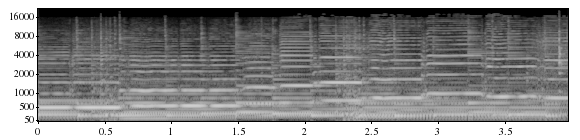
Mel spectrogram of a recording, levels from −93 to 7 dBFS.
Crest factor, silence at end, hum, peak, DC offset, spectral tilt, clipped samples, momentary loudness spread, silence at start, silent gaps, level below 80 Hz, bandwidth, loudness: 14 dB; 0 s; none; -2 dBFS; under 0.1%; -4 dB/octave; under 0.1%; 3 LU; 0 s; none; -48 dBFS; 18 kHz; -16 LUFS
